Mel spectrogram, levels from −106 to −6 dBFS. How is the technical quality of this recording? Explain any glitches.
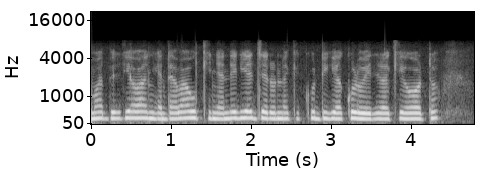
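The technical quality holds up, and there are no glitches to explain.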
